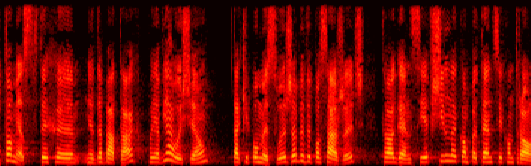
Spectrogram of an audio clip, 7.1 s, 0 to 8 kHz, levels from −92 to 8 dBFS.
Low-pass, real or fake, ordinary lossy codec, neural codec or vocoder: none; real; none; none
